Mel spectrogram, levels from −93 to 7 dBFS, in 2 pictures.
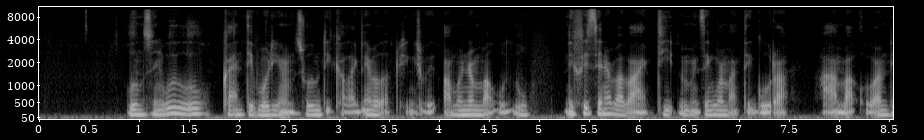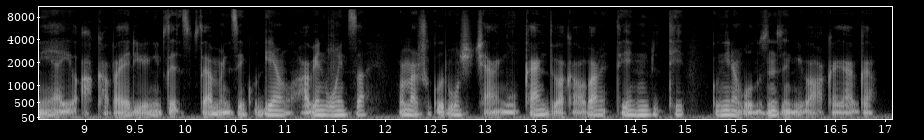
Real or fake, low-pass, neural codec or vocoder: fake; 9.9 kHz; autoencoder, 22.05 kHz, a latent of 192 numbers a frame, VITS, trained on many speakers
